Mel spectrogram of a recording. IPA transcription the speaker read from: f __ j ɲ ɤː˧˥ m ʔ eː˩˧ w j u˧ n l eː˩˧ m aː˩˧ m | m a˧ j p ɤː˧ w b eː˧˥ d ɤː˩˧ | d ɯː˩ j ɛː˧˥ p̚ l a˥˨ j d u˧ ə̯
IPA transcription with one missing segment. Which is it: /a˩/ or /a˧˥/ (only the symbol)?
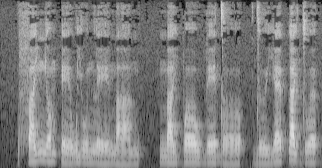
a˧˥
